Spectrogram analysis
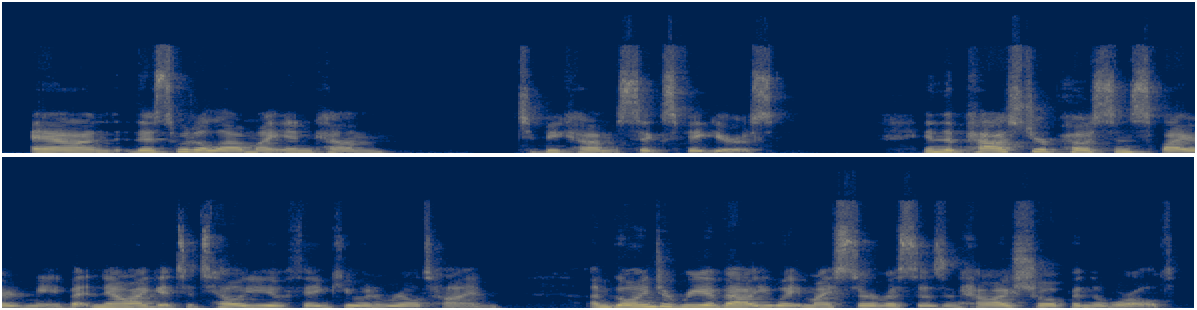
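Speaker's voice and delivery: usual speaking voice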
